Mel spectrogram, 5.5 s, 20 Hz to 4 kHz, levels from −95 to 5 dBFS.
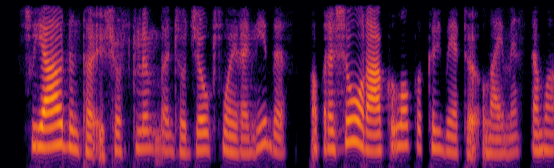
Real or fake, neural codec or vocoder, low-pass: fake; codec, 16 kHz, 0.5 kbps, X-Codec, HuBERT features, trained on LibriSpeech; 3.6 kHz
